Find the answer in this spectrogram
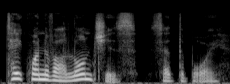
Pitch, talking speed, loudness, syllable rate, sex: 185 Hz, 210 wpm, -19 LUFS, 4.9 syllables/s, female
